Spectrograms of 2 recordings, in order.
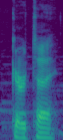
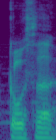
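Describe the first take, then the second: First: The name is said in its German form. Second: The name is said as two syllables, Go-tha. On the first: The speaker calls it right. "Goethe is pronounced like Goethe" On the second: The speaker calls it wrong. "not Gotha"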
